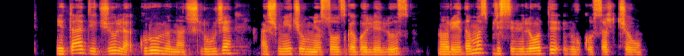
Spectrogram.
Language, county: Lithuanian, Šiauliai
